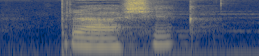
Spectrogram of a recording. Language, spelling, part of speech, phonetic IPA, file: Czech, prášek, noun, [ˈpraːʃɛk], Cs-prášek.ogg
- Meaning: 1. powder 2. pill (small portion of a drug or drugs to be taken orally) 3. miller's assistant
